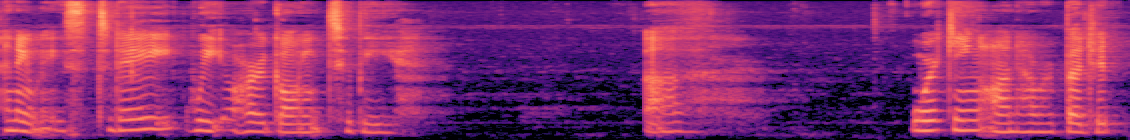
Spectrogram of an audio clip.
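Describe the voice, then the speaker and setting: A woman's voice: mid-range voice, steady tone, takes it slowly, long pauses, darkish tone. A young woman in her twenties chatting casually as a budgeting vlogger, a little out of breath, with fillers and restarts. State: short of breath. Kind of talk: casual tutorial chat.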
